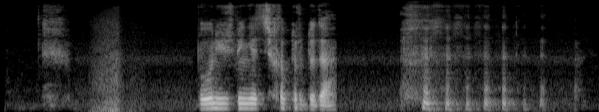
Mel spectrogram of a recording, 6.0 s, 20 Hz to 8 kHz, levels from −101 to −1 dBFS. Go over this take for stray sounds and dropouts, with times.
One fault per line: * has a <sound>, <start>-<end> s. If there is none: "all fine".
* has a whoosh, 0.9-1.5 s
* has a laugh, 4.0-5.5 s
